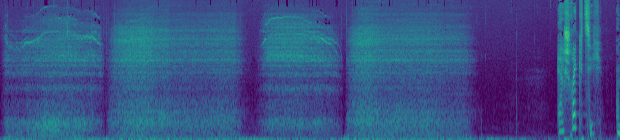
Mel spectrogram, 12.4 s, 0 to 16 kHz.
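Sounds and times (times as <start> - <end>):
person lying on his back snoring loudly with wheezy whistling inhales: 0.0 - 9.6
speech: 11.2 - 12.4.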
